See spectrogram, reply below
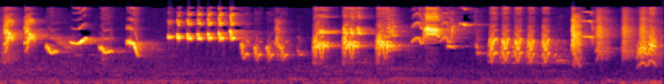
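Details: An Oriental magpie-robin's song, used to train competition birds: varied chirps, a burst of rapid repeated buzzy notes, harsh rasps and fast trilled stutters, continuous and lively.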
